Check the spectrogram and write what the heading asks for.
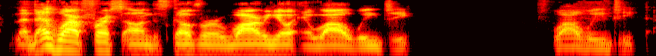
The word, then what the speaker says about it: Waluigi: Waluigi. Yeah, that's how you pronounce it.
